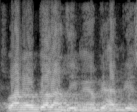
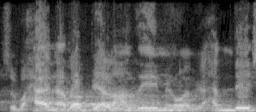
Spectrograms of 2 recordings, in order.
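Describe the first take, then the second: First: It is recited quickly, with words run together. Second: It is recited at a steady normal pace. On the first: "Kalau nak digas sedikit gas lah Pak. Masuk gigi tiga kan" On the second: "Ya standar tuh"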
